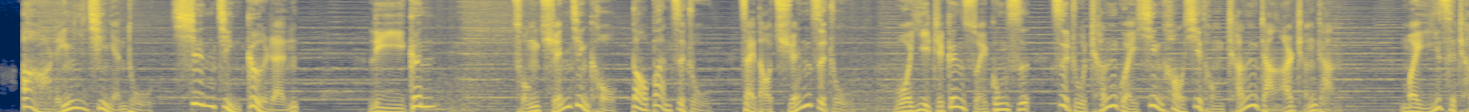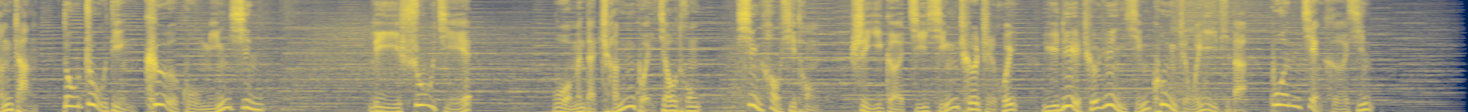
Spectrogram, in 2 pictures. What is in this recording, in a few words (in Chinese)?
男55 颁奖; 2017先进个人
